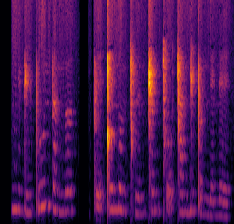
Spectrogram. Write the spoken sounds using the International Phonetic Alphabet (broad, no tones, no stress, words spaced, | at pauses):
ŋidi pʼuntɐnŋɵ | pʼḛǃen onǀʰɨnǁɵn ǀʰo̰ǀan ɡipʼɵŋen e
